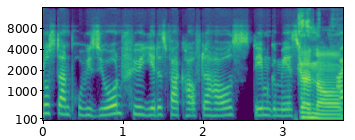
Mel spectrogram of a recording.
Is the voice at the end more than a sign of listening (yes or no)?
yes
